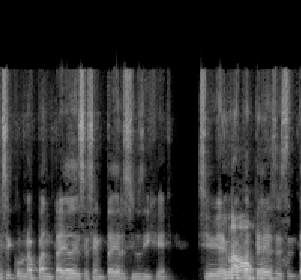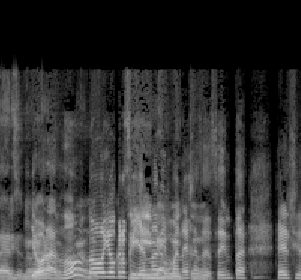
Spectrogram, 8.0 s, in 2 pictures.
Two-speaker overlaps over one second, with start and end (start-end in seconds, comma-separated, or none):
4.3-6.8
